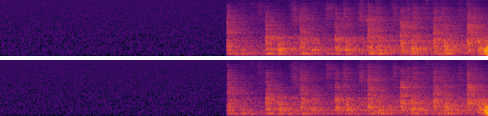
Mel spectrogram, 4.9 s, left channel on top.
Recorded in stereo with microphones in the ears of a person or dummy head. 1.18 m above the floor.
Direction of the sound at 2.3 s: 30° left (ahead or behind).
